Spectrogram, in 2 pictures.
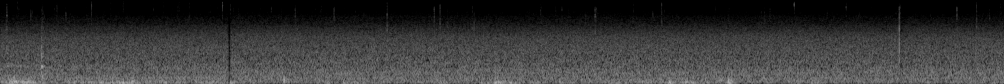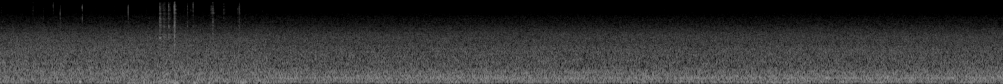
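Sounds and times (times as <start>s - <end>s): faint light clicks: 0.0s - 12.8s
river water rushing over rocks: 0.0s - 12.8s.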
